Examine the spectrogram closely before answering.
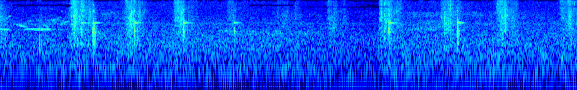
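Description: Faint footsteps, short clicking steps about two a second: four, a pause of about a second and a half, then four more.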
